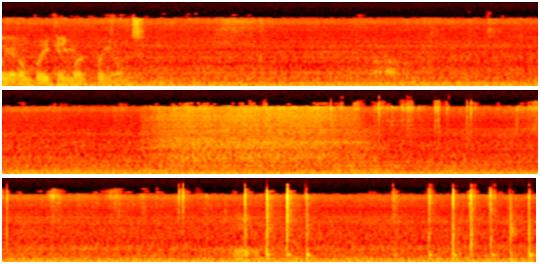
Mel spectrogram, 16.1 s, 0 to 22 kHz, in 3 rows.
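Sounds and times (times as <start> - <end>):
steady low hum: 0.0 - 16.0
rough scraping rub: 6.8 - 12.2.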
